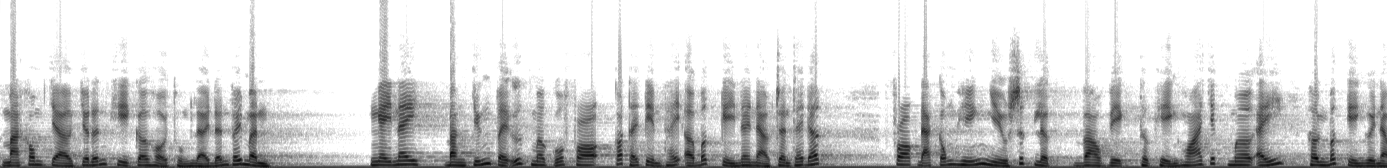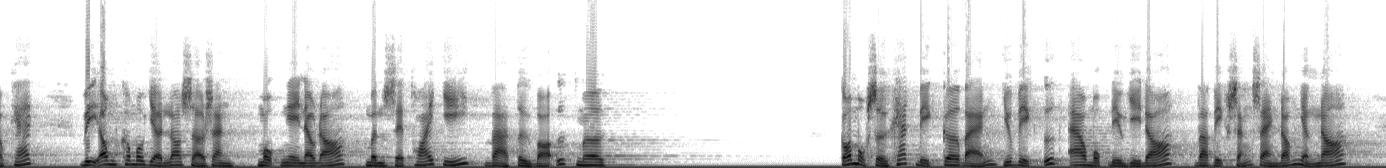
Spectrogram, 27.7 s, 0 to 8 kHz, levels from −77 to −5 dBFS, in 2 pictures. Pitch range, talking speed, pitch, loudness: 120-165 Hz, 210 wpm, 140 Hz, -15 LUFS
